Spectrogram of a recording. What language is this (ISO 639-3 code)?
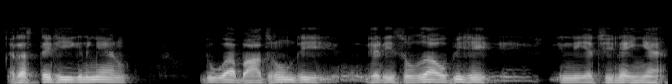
doi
